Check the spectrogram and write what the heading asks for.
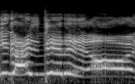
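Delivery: very high, pumped-up burst of excitement. Retelling how the escape room owner burst into the room: imitating an excited, pumped-up owner. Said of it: "all excited and all pumped".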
